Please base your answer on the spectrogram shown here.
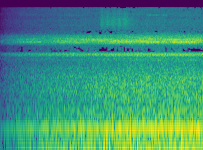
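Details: Crickets singing on an autumn night in the Blue Ridge Mountains, uphill from a stream: a steady, shimmering high trill with a fainter lower band fades in over soft rushing water and a low hum.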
